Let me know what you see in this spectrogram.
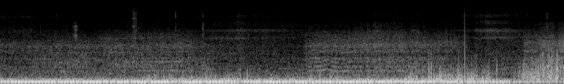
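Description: Rally car engine running with a loud, steady low drone. Near the end its note climbs as it revs up.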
